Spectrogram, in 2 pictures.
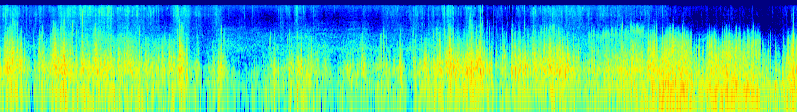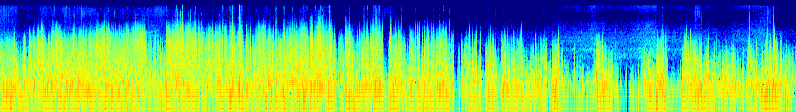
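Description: Wind buffeting the phone's microphone in gusts, a loud rumbling noise that rises and falls, with brief lulls near the start and near the end.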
